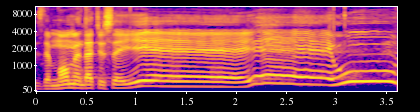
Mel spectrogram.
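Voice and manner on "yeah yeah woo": put-on cheerful, swooping high voice. Speaker after a selfie, showing everyone how to pretend it was good: fake cheering. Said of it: "now you pretend it was good".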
